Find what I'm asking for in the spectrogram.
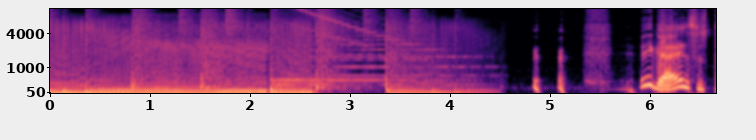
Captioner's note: laughter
